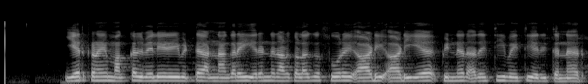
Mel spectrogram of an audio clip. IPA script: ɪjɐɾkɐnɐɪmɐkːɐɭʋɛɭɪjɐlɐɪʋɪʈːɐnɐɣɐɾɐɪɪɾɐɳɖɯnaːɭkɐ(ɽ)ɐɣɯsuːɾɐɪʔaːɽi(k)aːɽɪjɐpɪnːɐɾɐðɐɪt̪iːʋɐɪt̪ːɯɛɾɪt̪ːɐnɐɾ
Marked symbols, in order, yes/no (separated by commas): no, no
